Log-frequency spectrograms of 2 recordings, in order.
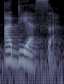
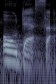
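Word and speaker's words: Odesa: say it just their own way and it's adiesa and it took me about six months to learn how to say that correctly a lot of people say odessa and then they know you're not from there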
